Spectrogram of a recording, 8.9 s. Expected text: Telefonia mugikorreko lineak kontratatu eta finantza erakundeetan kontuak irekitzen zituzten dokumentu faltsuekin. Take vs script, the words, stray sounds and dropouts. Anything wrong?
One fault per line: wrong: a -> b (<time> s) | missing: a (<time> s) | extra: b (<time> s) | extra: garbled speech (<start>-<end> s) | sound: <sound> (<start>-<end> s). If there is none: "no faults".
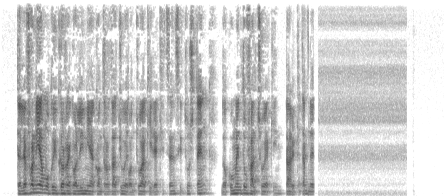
missing: eta finantza erakundeetan (2.5 s)
extra: garbled speech (5.7-6.3 s)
